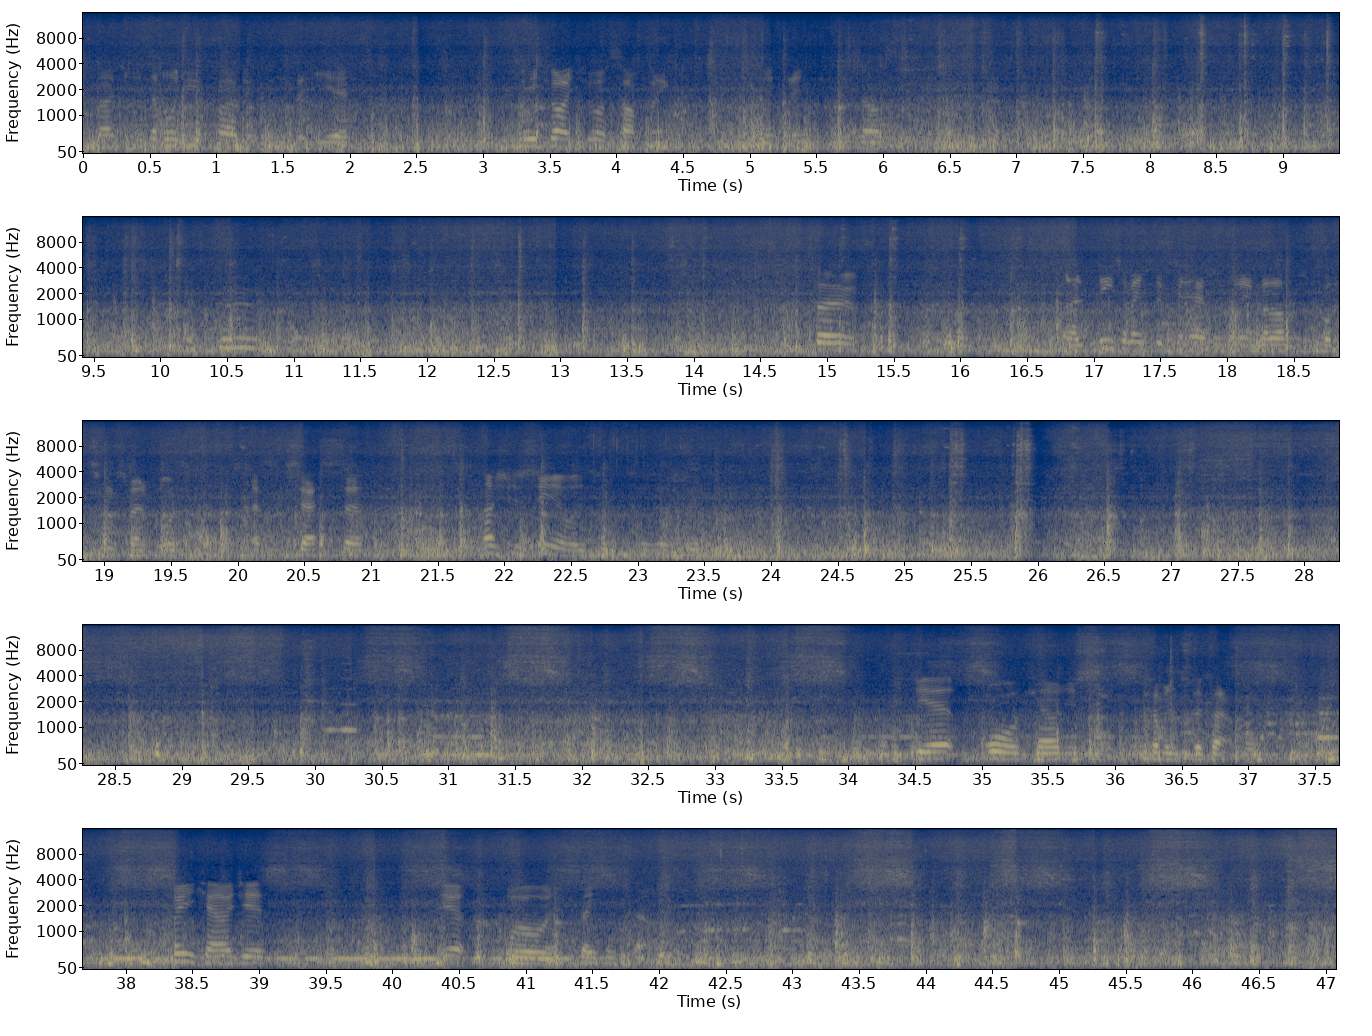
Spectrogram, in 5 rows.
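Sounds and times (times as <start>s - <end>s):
train rumbling: 0.0s - 47.0s
wheels clicking over rail joints: 0.2s - 47.0s
brief squeak: 42.2s - 43.1s.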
